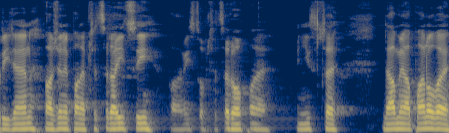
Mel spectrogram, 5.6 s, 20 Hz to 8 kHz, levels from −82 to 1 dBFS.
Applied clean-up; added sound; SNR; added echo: classical method log-MMSE.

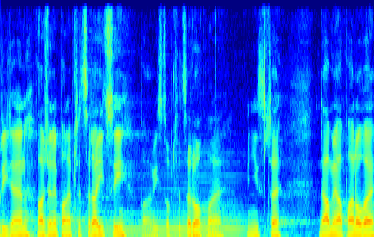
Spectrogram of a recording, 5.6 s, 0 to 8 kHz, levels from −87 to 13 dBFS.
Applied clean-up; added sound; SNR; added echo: none; Bowed string instrument; 16 dB; none.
